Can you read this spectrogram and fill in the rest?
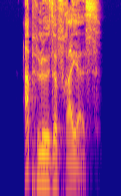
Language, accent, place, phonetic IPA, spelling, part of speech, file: German, Germany, Berlin, [ˈapløːzəˌfʁaɪ̯əs], ablösefreies, adjective, De-ablösefreies.ogg
- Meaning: strong/mixed nominative/accusative neuter singular of ablösefrei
